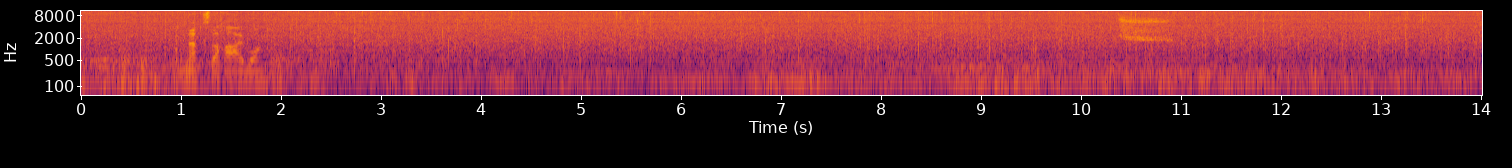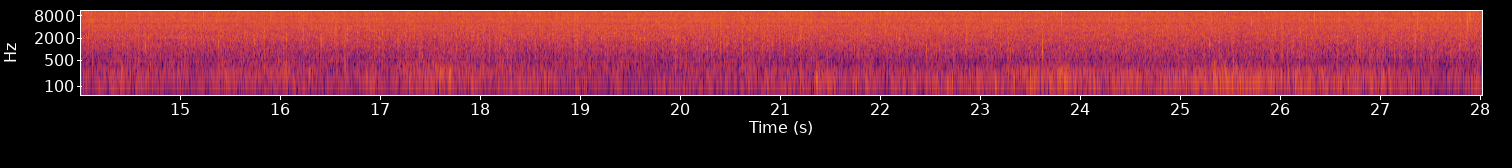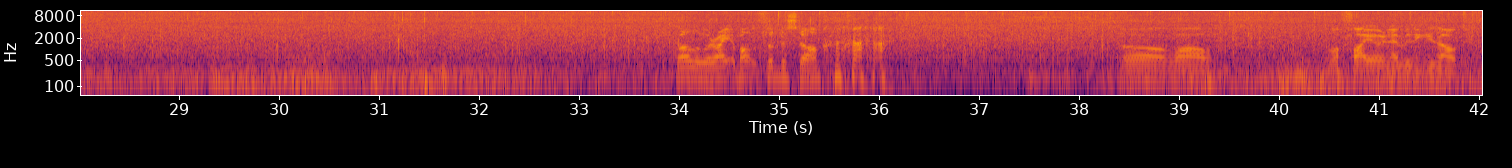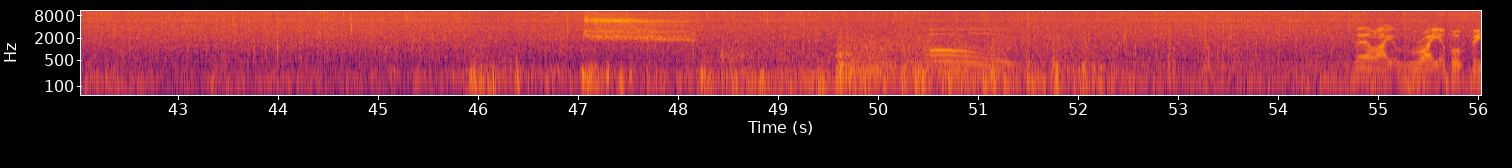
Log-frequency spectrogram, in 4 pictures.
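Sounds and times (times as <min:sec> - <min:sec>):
thunder rumbling: 0:00.0 - 0:27.2, 0:38.3 - 0:56.0
heavy rain pouring: 0:00.0 - 0:56.0.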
